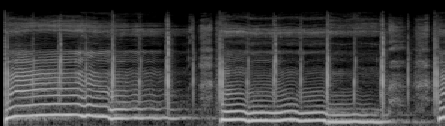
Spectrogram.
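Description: A single unaccompanied voice singing slow, long-held notes that slide and waver between pitches, each phrase stepping lower, with a short break about halfway.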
